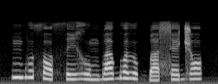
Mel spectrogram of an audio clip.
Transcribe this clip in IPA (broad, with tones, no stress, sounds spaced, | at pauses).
m b u˥ θ ɔ˩ θ i˩˧ ɣ u˩ m b a˧˥ ɡʷ a˥ ð u˩ ɡ͡b a˩ s e˧˥ d͡ʒ ɔ˥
